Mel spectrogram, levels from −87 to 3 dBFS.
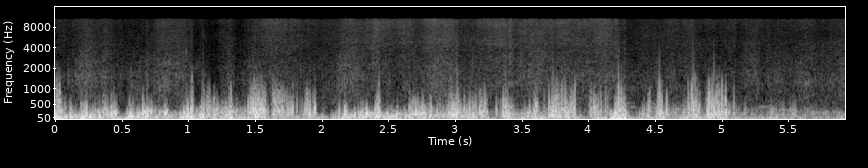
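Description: The audio contains no audible technical faults. There is nothing to mark at any point in it.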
